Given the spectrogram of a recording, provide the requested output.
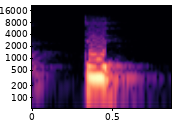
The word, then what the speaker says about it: peau: A U é um som muito fácil, pronuncia-se como O. Um O fechado, né? O.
